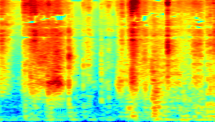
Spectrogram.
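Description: A soft breath about half a second in, then a few faint taps and rustles of hands smoothing the pages of an open paper picture book.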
